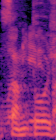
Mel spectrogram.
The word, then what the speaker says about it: Santosh: it actually goes rhymes with my actual name. Santosh is my actual name, so that means happiness.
